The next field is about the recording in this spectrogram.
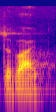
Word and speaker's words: Devine: Is it Divine or Devine? Divine? Miranda Devine or Devine? Somebody fact-check me. I'll say it correctly when you do. Vine. Divine. Okay, it's Divine.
